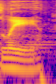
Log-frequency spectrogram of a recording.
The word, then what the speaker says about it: L1: Li I for Lee it's L1 but it's pronounced Lee oh okay I could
